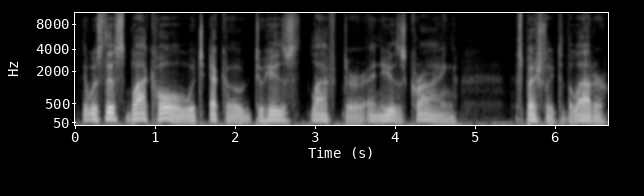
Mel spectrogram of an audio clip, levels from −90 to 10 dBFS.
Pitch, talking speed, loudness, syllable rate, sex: 95 Hz, 155 wpm, -20 LUFS, 4.1 syllables/s, male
